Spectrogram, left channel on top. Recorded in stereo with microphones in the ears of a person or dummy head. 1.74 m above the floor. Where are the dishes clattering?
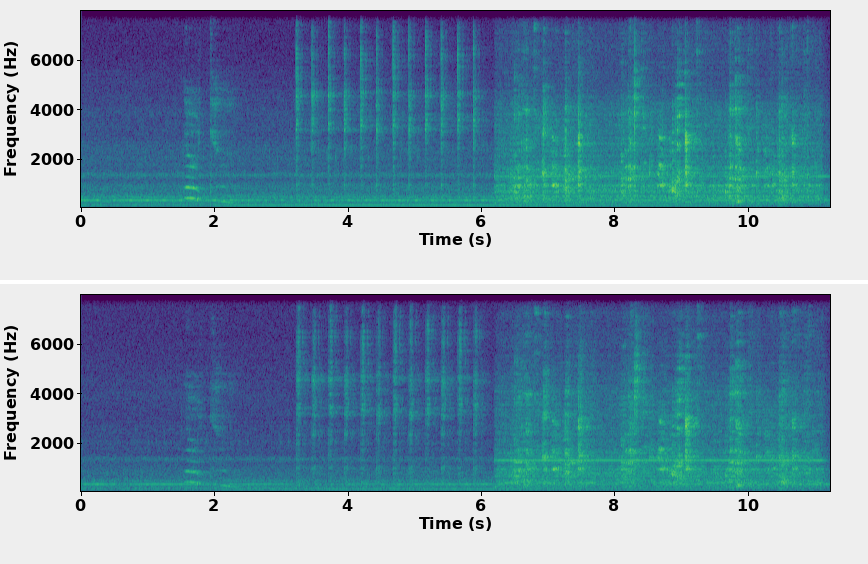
35° left (ahead or behind), 1.7 m.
